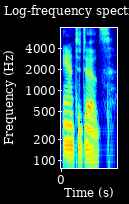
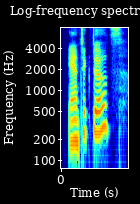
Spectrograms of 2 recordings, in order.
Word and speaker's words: anecdotes: And if you have any, I almost said antidotes, anecdotes. How do you say that word? Anecdotes. Anecdotes. Yeah.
